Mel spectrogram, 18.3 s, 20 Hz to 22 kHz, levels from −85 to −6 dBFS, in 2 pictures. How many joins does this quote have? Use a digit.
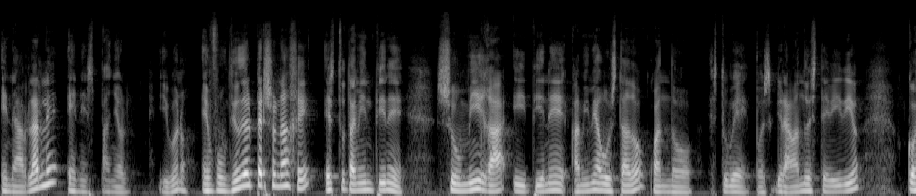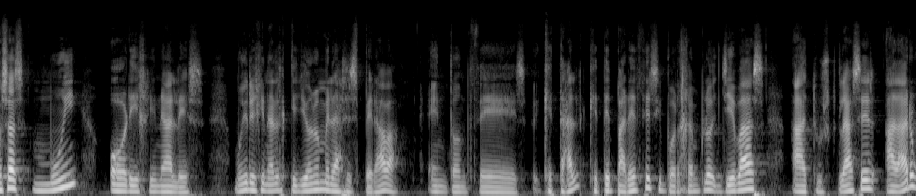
0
